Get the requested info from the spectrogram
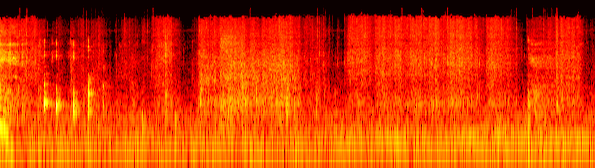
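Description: Tissue paper rustling and crinkling as it is pulled out of a gift bag and handled, in long stretches of crackly noise.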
